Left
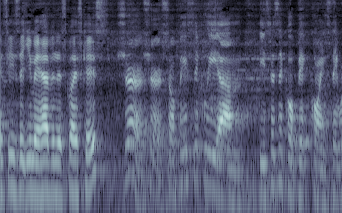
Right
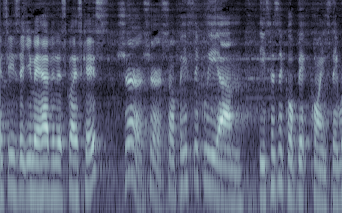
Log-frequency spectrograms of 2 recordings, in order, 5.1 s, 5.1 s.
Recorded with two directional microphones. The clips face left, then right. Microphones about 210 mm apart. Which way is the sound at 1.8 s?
30° right (ahead or behind).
